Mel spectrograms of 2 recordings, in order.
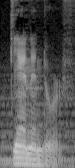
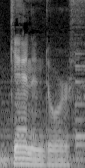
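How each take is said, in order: The two takes are said the same way.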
